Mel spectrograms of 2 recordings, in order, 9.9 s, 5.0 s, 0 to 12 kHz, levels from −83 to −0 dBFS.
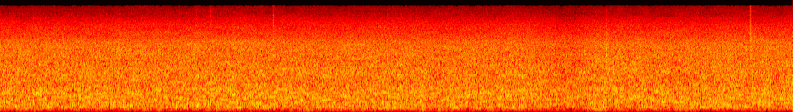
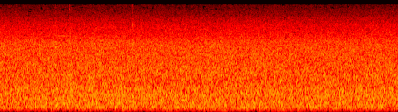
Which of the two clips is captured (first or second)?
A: second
